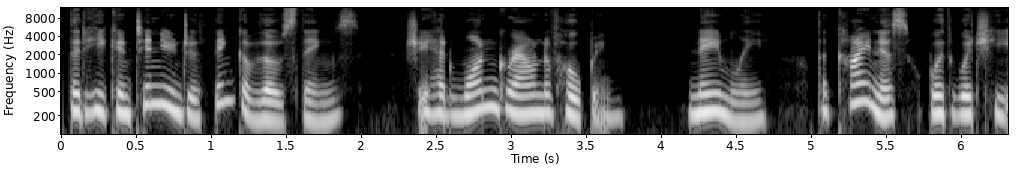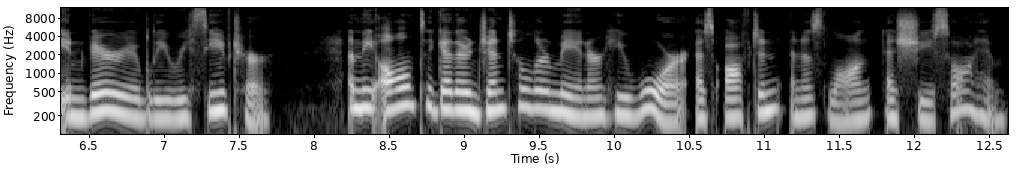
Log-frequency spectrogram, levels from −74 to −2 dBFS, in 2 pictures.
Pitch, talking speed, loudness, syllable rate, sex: 215 Hz, 185 wpm, -18 LUFS, 5.4 syllables/s, female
